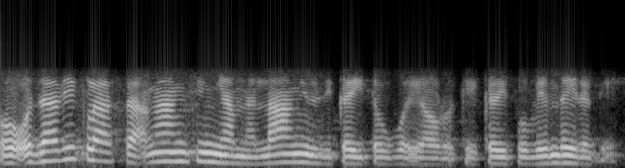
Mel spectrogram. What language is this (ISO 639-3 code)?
mni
